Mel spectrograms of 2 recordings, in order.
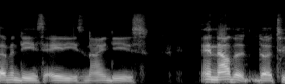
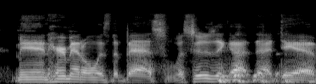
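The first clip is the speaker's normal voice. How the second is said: small, cranky, grumpy little grumble. Recalling a grumpy little dude who loved hair metal, imitating his grumpy little voice. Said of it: "he had this like grumpy little voice".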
